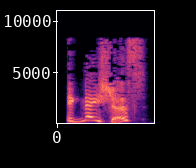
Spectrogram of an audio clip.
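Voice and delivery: high, drawn-out tragic wail; distraught mother, stretched high; tragic cry. Acted. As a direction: cry the name out in motherly despair. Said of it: "Missus Riley cried tragically".

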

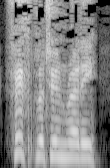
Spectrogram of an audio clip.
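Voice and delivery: loud, high-pitched readiness call; echoed military report. A narrator's reading. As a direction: sound off like the officer before. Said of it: "echoed her words".

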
